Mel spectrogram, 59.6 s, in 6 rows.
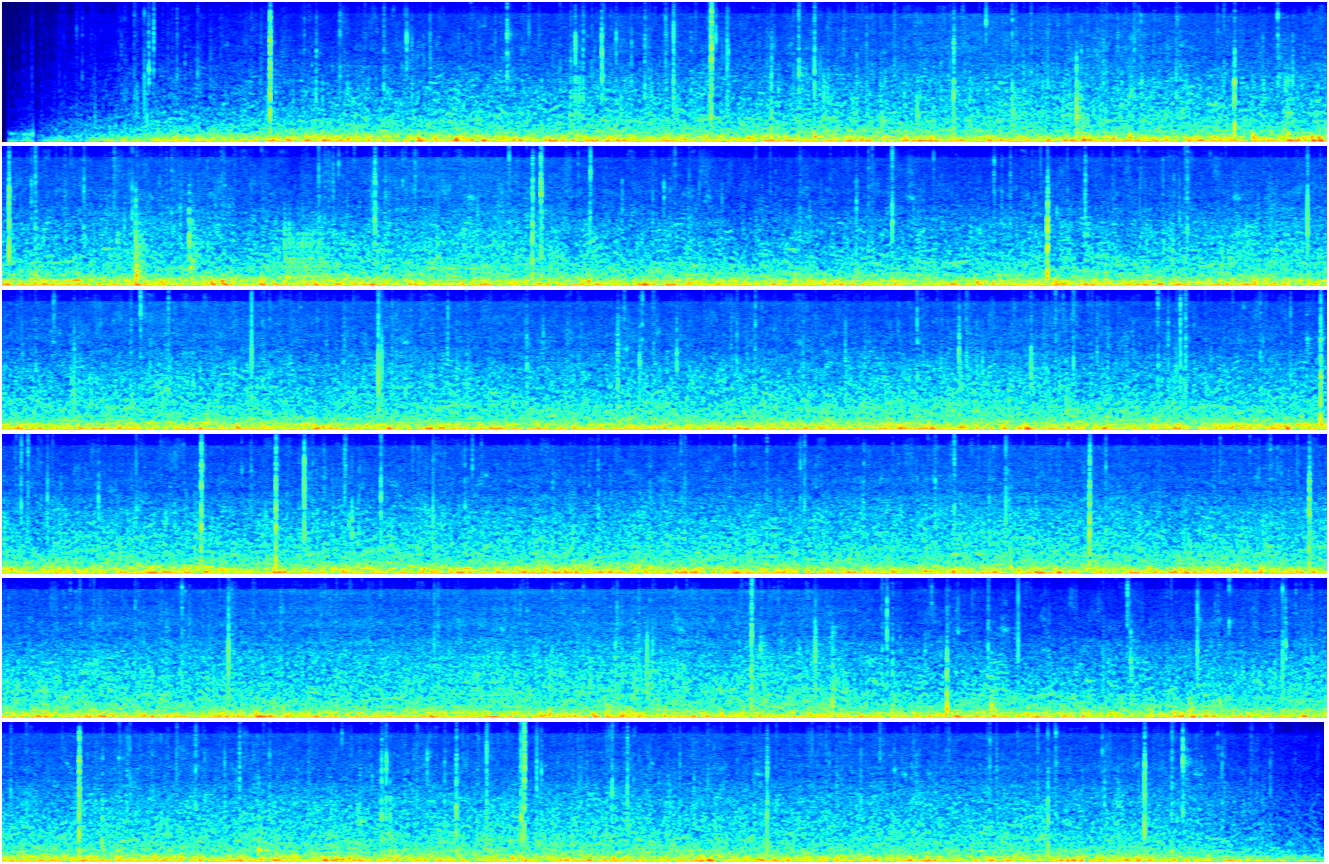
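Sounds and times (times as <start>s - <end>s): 
fireplace: 0.1s - 59.5s.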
